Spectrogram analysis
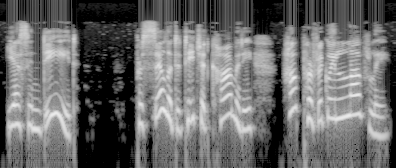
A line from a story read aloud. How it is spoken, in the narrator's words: exclaimed Anne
